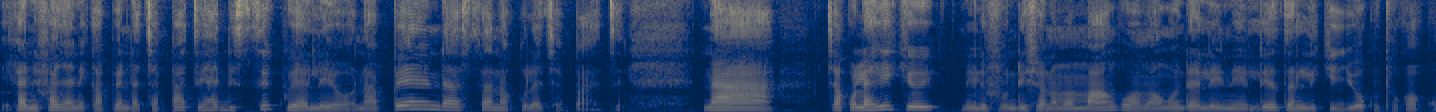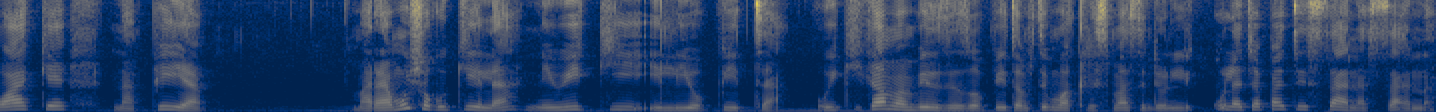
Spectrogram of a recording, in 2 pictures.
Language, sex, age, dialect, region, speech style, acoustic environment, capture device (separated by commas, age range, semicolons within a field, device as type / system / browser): Swahili, female, 25-34, Kenya - Mombasa, Kenya, relaxed, silence, mobile / Linux / Chrome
